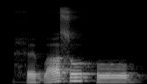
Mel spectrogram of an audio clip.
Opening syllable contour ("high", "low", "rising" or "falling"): low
